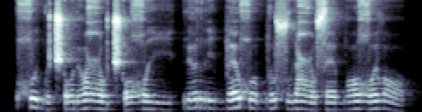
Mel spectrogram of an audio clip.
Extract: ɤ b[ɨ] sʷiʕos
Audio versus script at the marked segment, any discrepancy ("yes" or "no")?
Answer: yes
